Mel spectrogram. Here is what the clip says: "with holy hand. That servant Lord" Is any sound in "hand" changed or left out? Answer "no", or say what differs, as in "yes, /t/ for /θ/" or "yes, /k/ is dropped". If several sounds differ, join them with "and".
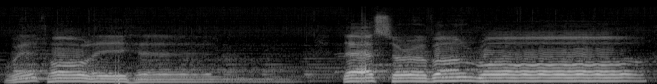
yes, /n/ is dropped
